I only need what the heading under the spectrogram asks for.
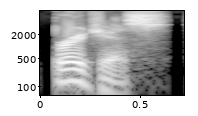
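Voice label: "burgess", American English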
